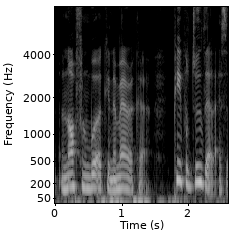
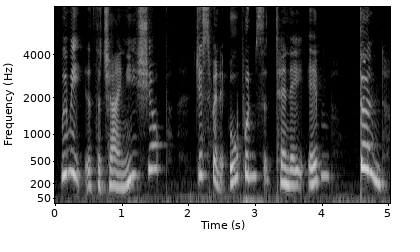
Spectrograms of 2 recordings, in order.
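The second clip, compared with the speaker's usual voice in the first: high, decisive arranging voice; bossy Glenda character; 9 semitones higher, 3 dB louder than usual. Acted. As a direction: pin the listener down in a high voice. Glenda's voice in narrated story.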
